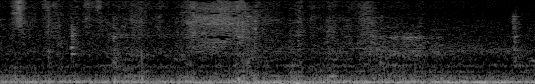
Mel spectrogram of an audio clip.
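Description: Fabric rustles as hands smooth it down.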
